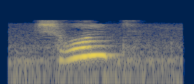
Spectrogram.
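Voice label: "schrund", Alsatian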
